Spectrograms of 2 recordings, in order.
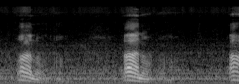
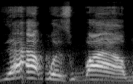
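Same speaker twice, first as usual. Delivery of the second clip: drawn-out, slow amazed exclamation; stunned; 5 semitones higher, 5 dB louder, much slower than usual. Real, not acted. Still shaken, telling viewers about her dream. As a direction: stretch out how shocking the dream was. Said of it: "I still haven't calmed down".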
